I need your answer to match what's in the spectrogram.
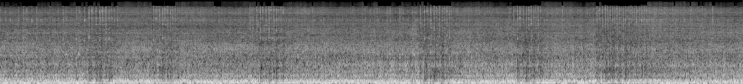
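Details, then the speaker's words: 1989 Bentley Mulsanne S, 6.7-litre fuel-injected; loud rough chuffing idle with harsh low puffing on each firing pulse and exhaust smell; exhaust blow, location unknown, possibly the manifold. "You might be able to hear the issue straight away. It's got an exhaust blow coming from somewhere, maybe the manifold."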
